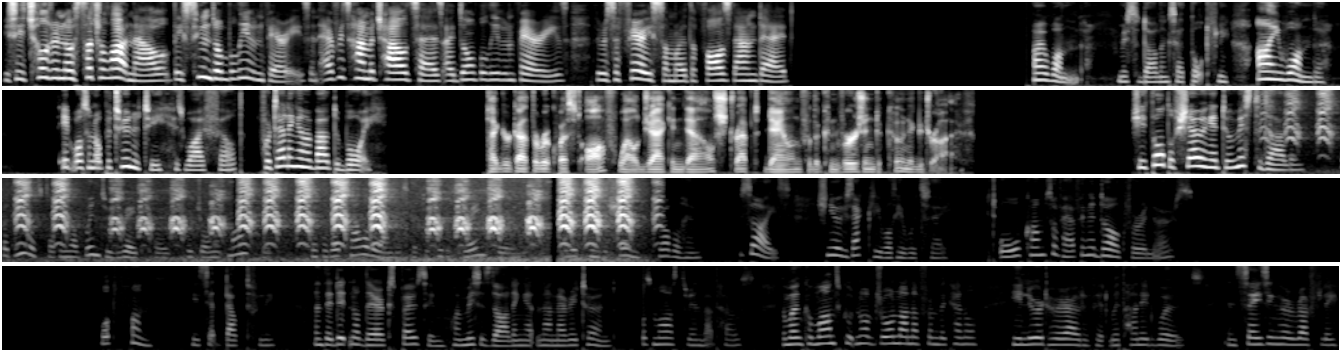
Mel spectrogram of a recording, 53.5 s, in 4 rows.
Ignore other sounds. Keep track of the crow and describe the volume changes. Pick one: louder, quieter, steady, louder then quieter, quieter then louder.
louder.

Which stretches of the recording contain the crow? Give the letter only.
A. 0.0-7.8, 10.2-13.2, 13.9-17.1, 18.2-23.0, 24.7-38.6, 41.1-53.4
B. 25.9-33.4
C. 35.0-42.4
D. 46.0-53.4
B.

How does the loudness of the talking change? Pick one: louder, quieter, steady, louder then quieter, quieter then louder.
quieter.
